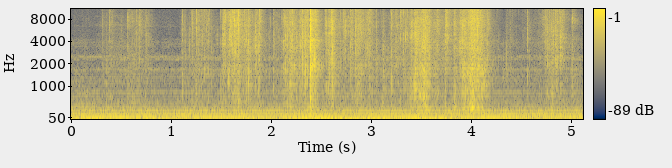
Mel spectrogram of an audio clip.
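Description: A foil card wrapper crinkles and rustles as it is torn open.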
